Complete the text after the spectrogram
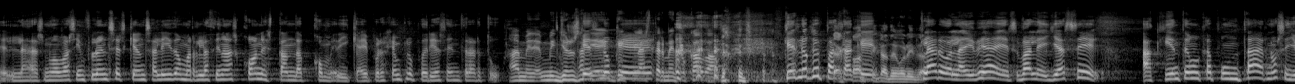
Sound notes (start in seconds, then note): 6.8 some laugh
